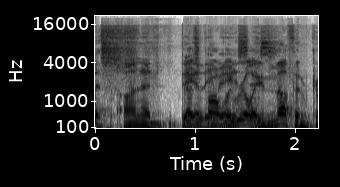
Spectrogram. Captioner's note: none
